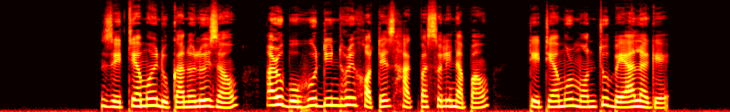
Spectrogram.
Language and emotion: Assamese, sad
